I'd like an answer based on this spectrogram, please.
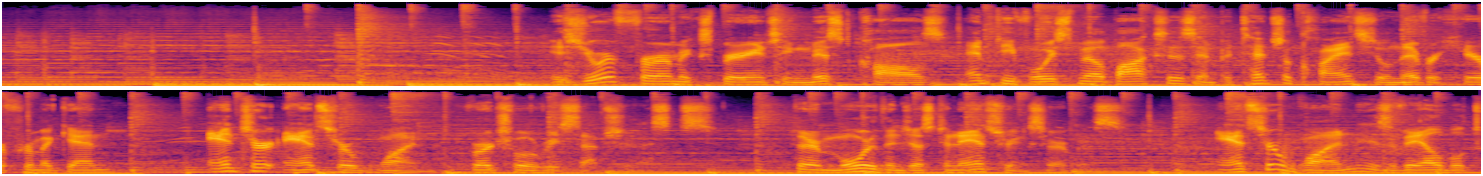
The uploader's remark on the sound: recorded at ABA TECHSHOW 2017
